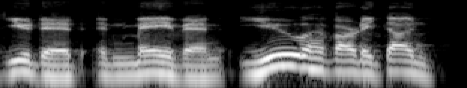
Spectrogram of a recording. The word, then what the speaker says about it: Maven: So Maven, how do you say Maven? It rhymes with like Raven.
